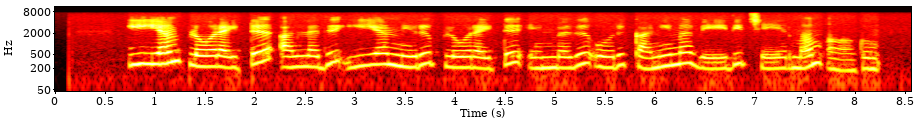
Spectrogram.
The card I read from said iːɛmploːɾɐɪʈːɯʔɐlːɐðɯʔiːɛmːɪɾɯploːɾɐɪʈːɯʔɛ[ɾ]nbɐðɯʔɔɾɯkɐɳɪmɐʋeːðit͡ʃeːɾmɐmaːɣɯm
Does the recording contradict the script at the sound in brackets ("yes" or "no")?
yes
